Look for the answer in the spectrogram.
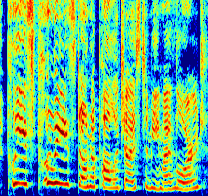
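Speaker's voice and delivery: high, loud wailing please. A narrator's reading. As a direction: wail the plea at him. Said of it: "the man wailed".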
